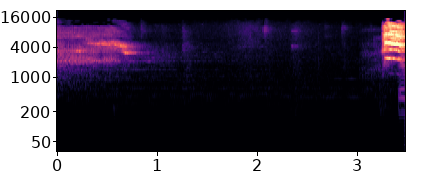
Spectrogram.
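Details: A loud sun conure, a medium-sized parrot up for adoption at an avian vet, gives a loud, harsh, high-pitched squawk with a quiet pause between bursts.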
